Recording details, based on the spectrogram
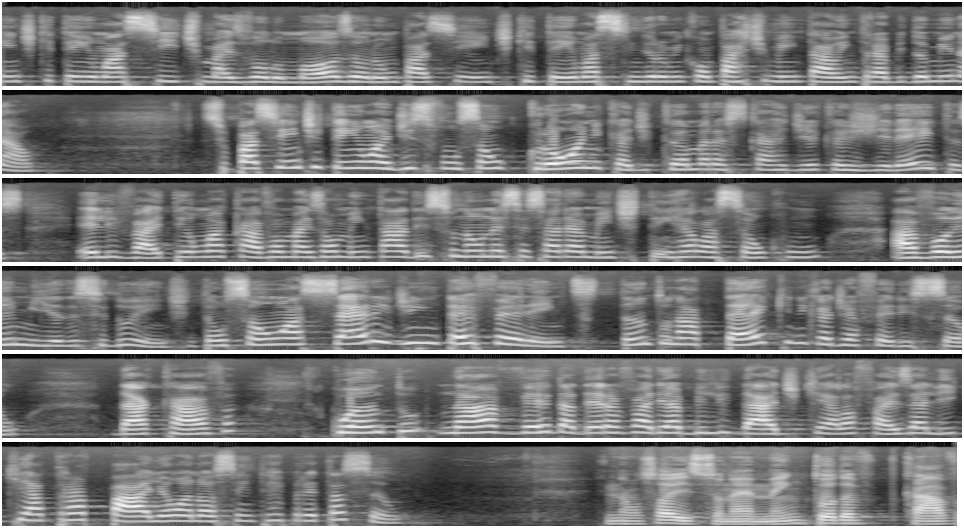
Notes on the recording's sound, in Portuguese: Gravado ao vivo no Congresso de Emergência USP.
